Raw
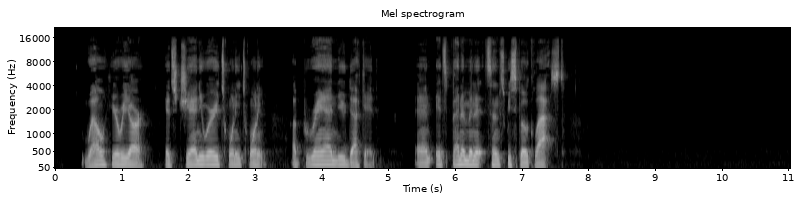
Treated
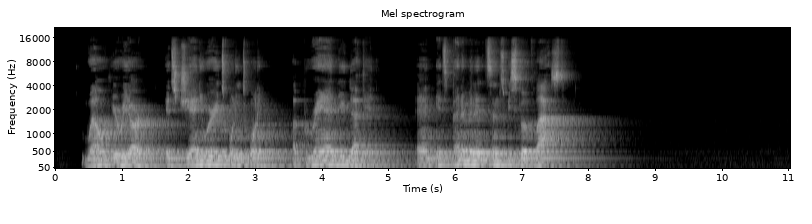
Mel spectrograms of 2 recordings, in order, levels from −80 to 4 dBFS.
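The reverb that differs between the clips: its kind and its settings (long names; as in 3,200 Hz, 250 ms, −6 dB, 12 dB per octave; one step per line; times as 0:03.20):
feedback delay network reverb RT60 1.7 s, low-frequency decay 1.25×, high-frequency decay 0.3×, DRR −0.5 dB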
